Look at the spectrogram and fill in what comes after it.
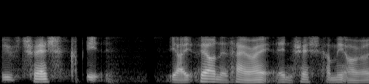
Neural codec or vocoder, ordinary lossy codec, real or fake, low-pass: codec, 16 kHz in and 24 kHz out, 0.9 kbps, LongCat-Audio-Codec, four codebook decoder; none; fake; 3.6 kHz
